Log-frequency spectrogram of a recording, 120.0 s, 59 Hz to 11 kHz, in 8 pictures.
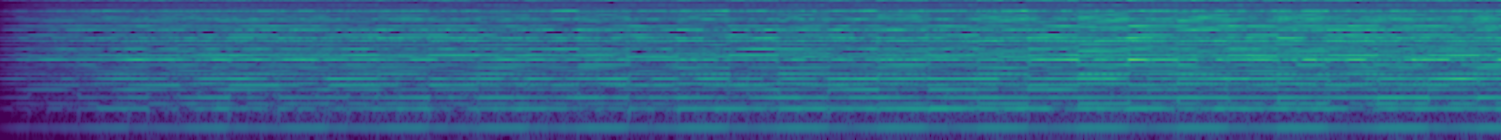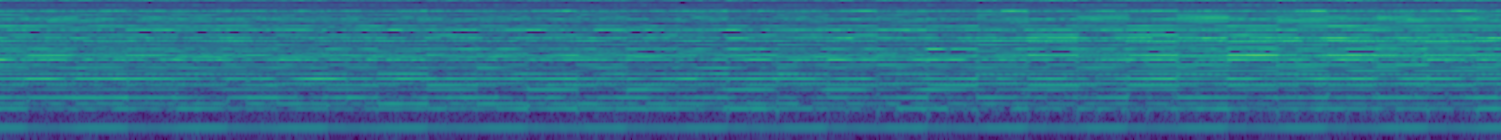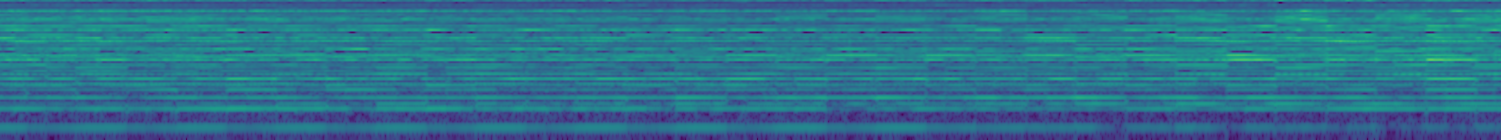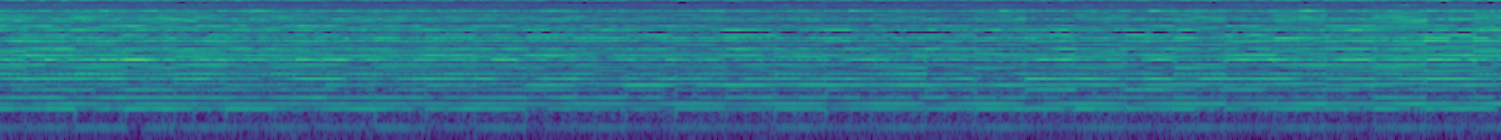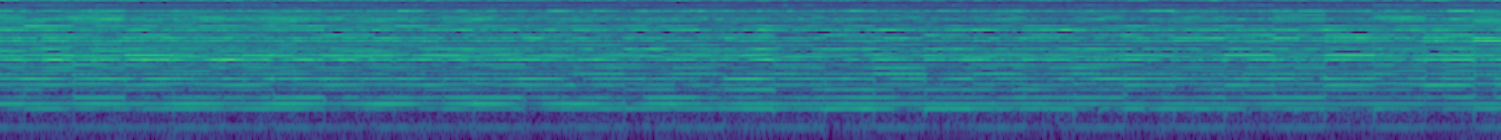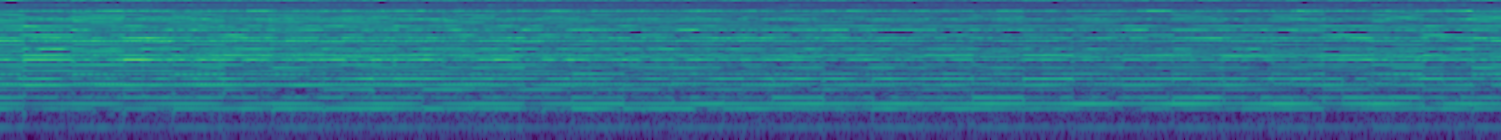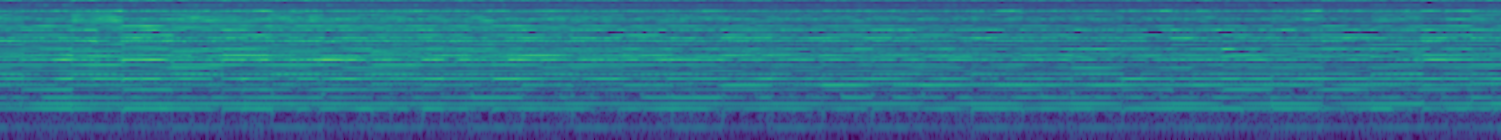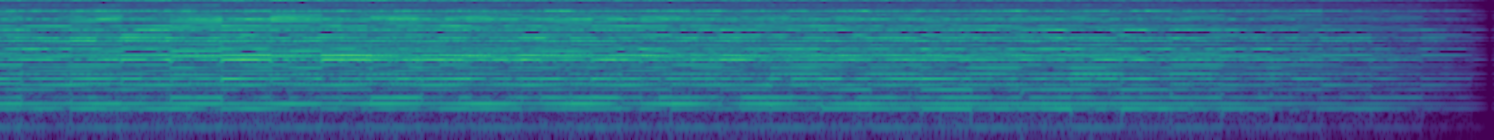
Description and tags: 1.This sample is part of the "Padrones" sample pack. 2 minutes of pure ambient droning soundscape. Beautiful atmosphere.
